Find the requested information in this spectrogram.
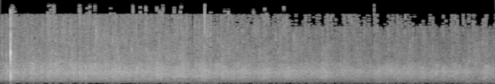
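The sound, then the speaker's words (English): Church audience applause welcoming a guest speaker at Common Way Church: a continuous, even wash of many hands clapping, fairly soft and steady throughout, with no voices over it. “Let's put our hands together and give Dr. Majeski a very warm Common Way Church welcome.”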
